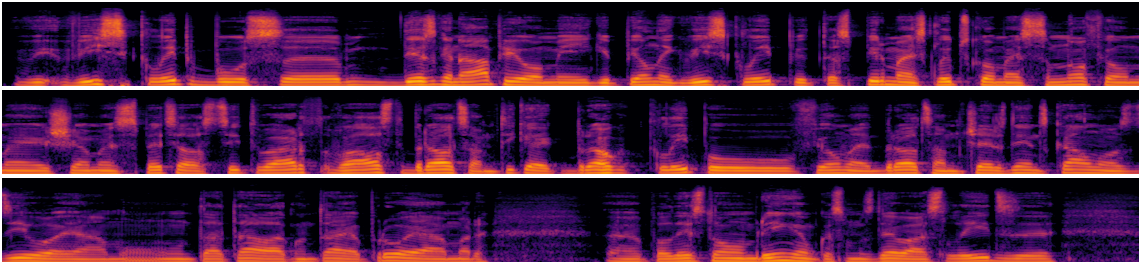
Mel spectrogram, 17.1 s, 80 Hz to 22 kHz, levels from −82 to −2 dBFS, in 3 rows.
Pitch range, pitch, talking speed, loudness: 125-145 Hz, 135 Hz, 150 wpm, -24 LUFS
